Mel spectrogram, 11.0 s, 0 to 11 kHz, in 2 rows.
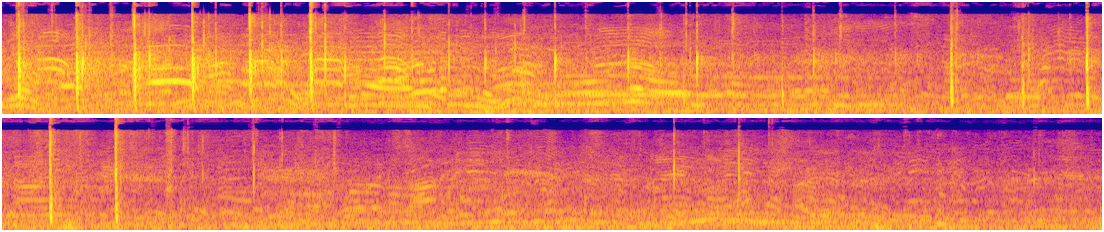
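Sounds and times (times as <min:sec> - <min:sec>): sharp hand claps: 0:00.0 - 0:06.8.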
